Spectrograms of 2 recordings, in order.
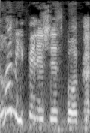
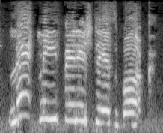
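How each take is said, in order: First: Said in the usual way. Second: Said higher through the laugh. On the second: Retold or imitated. Vlogger repeating her thought, laughing. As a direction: let it out half laughing. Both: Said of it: "I'm thinking".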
